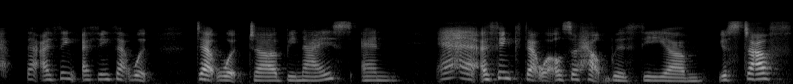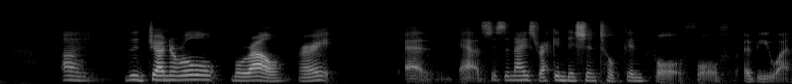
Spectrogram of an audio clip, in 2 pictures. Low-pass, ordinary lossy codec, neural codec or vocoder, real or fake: none; none; codec, 16 kHz, about 1 kbps, DyCAST, with the encoder's durations; fake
